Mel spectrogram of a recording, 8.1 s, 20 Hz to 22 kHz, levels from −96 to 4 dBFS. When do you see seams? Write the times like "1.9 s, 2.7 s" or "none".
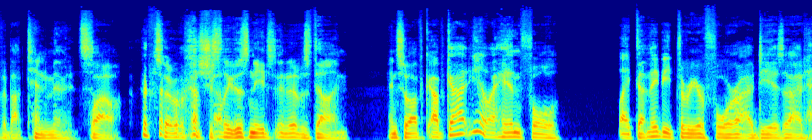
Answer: none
